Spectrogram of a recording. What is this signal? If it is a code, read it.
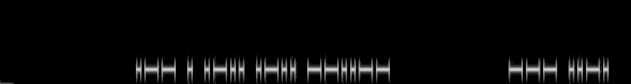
Morse code, heard as a keyed tone, about 28 wpm, 700 Hz. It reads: WELL, OF
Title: 4x Word-Spacing - Sentences from Top 500 Words - 28wpm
